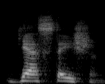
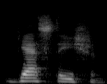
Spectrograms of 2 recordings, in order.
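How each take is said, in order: The two takes are said the same way.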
